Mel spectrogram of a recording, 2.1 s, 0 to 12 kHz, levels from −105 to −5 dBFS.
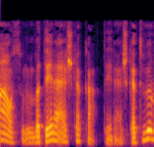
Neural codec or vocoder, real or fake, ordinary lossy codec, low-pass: codec, 16 kHz, 8 kbps, FunCodec, trained on Chinese and English, 25 frames a second; fake; MP3, 48 kbps; 7.2 kHz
